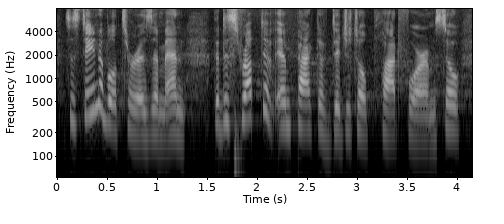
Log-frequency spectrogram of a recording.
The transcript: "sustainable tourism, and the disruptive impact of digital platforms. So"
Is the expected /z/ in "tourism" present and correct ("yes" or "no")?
yes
